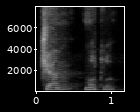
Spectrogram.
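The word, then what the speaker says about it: Cem Mutlu: Jim Mutlu.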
